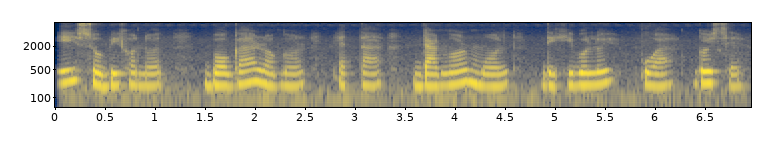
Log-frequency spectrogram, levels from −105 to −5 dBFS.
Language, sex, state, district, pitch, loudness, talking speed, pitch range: Assamese, female, Assam, Kamrup Metropolitan, 210 Hz, -18 LUFS, 85 wpm, 200-225 Hz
